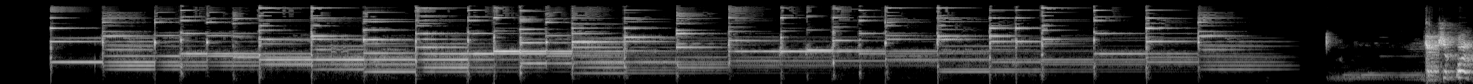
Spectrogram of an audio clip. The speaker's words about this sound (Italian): Le campane del presepe suonarono la mezzanotte.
